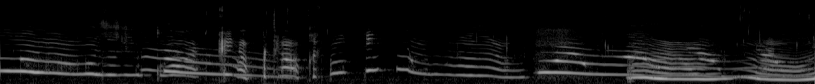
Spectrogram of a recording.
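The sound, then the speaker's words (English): A voice imitates cat noises, producing a continuous string of whiny, sliding meows and yowls that bend up and down in pitch, fairly loud, with brief breaks between. “Cat noises.”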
